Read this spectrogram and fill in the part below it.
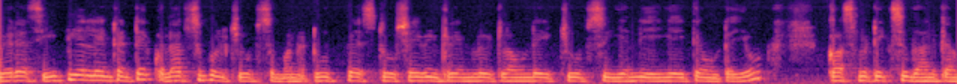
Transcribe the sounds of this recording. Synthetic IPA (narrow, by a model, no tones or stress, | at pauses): ʋeːɾeːsiːpiːeleːɳʈɐɳʈe̞ːkolaːpsɐbɐlt͡ʃuːbsumɐnɐʈuːt̪̚peːsʈuʃeːʋiŋɡkɾeːmloːiʈlaːuɳɖeːjit͡ʃuːbsiɐnːieːʋiɐjt̪e̞ːuɳʈaːjoː | kaːsmeʈiksud̪aːnikɐn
